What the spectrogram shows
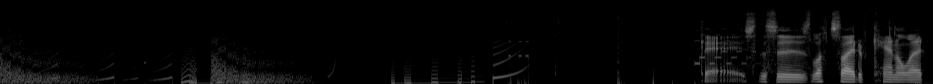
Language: English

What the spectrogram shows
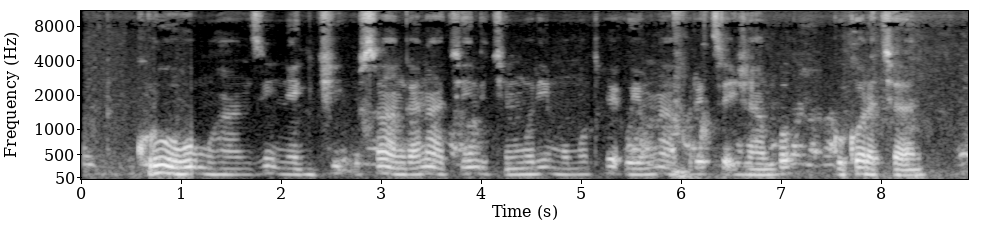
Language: Kinyarwanda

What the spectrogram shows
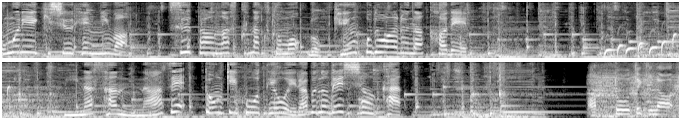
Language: Japanese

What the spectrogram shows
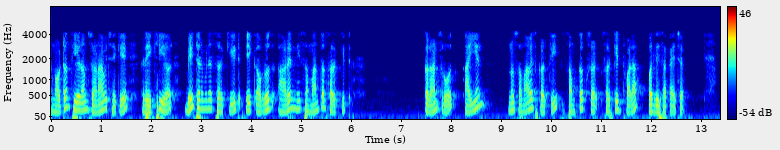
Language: Gujarati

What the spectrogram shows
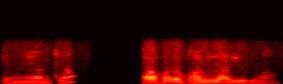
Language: Odia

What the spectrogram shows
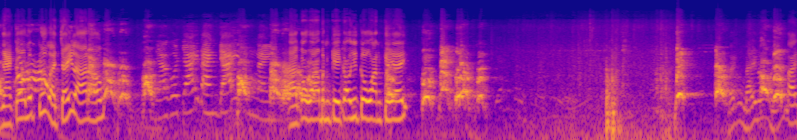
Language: Vietnamese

